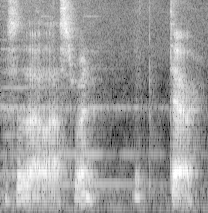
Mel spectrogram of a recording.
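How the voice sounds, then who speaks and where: A middle-aged woman with a hoarse, scratchy voice, chatting slowly to viewers as she reviews art pens and marvels at their colors. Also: music in the background. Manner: slow, musing, easily amazed, talks to viewers. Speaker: craft channel host. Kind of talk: casual product review chat.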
